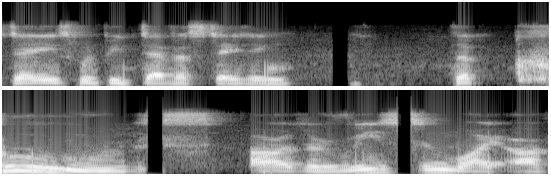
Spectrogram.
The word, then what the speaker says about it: coup: return to those days would be devastating the coups are the reason why our country stagnated for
